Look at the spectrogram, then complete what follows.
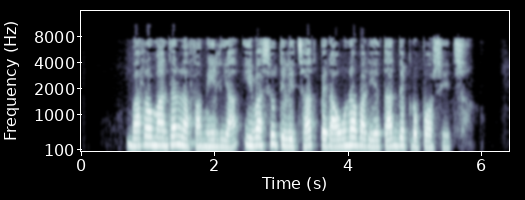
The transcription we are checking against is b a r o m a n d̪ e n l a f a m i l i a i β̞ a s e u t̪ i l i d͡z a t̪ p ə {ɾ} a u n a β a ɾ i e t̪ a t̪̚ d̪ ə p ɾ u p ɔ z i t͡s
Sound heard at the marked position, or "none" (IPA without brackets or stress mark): ɾ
